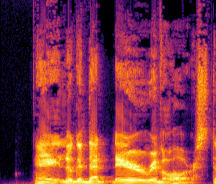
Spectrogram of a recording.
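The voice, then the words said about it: Speaks with a marked accent. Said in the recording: “Don't know why they've got that accent.”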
